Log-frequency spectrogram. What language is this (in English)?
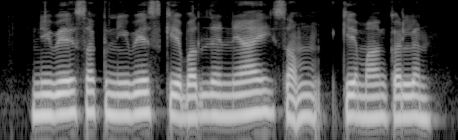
Maithili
